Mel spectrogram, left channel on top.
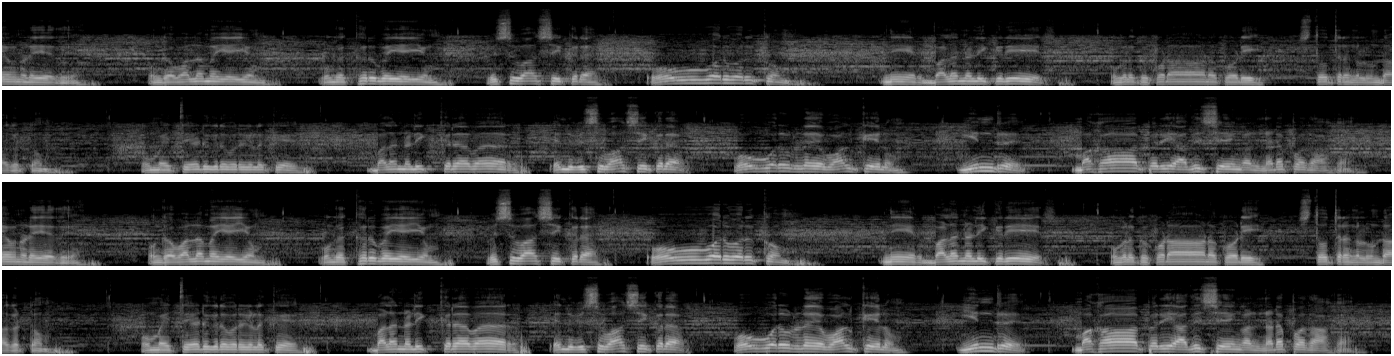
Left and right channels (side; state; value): both; normal; correlation 0.82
